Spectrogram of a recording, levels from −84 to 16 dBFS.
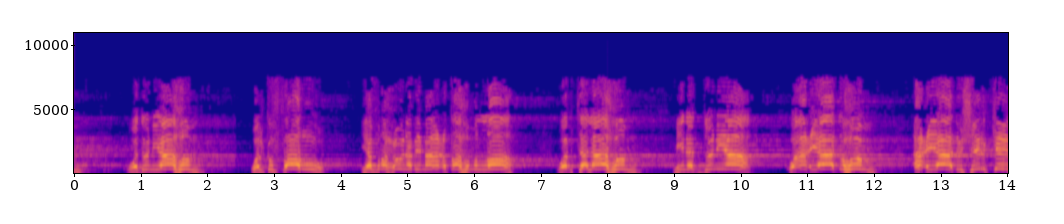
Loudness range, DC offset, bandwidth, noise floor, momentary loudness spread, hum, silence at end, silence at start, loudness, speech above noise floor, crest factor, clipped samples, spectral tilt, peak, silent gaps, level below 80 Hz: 3 LU; under 0.1%; 7.8 kHz; -45 dBFS; 17 LU; none; 0 s; 0 s; -15 LUFS; 30 dB; 16 dB; under 0.1%; -1 dB/octave; 0 dBFS; none; -82 dBFS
